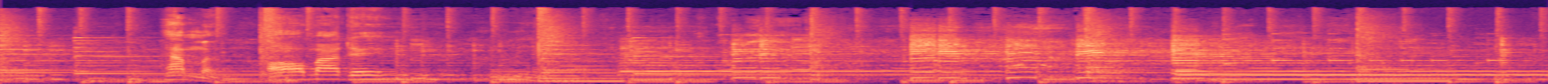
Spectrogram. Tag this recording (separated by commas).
Music, outside, urban or man-made, Speech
